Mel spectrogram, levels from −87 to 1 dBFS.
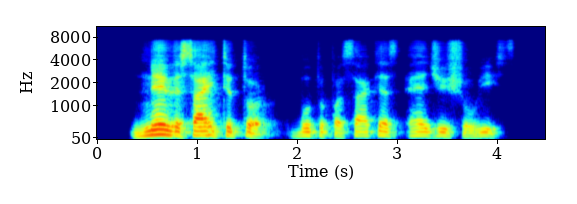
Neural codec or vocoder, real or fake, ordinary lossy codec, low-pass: codec, 16 kHz, 0.3 kbps, FocalCodec; fake; MP3, 96 kbps; 7.2 kHz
